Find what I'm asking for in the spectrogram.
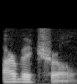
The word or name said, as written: arbitral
